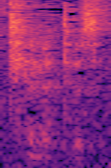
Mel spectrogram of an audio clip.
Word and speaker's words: tinnitus: So out of the blue, I had become one of apparently 20 million people in the United States who suffer from a condition called tinnitus, also pronounced tinnitus apparently. But I think people are more familiar with tinnitus as the pronunciation.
